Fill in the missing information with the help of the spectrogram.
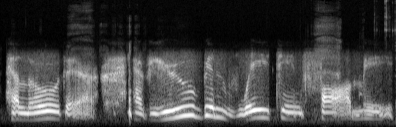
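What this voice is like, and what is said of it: Spooky woman's voice. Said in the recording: “this spooky lady say ... I'm not sure that's a Missourian accent, but that's the way she talked”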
